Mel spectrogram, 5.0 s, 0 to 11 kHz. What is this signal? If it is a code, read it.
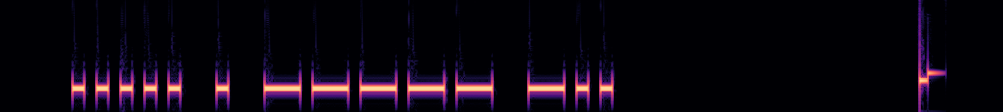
Morse code, heard as a keyed tone, about 20 wpm, 700 Hz. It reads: 5E0D
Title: Four Letter-Number Combinations - 20wpm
